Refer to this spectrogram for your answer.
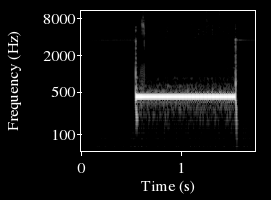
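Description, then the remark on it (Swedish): A single steady ringing tone of an outgoing phone call to a forensic pathologist, lasting about a second, clear, with faint clicks as it starts and stops and no voices. “ringer jag upp rättsläkare Jan Lindberg som utförde obduktionen”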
